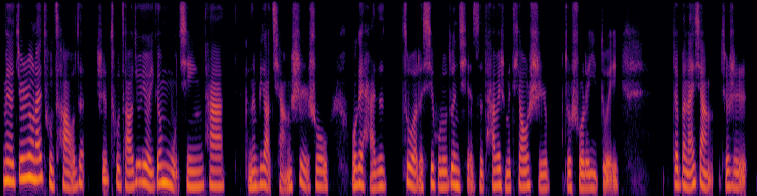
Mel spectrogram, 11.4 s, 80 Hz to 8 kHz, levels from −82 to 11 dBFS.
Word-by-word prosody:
没 245 Hz, 0 st, +5 dB
有， 235 Hz, -, +6 dB
就 270 Hz, +4 st, +2 dB
是 275 Hz, -, +7 dB
用 285 Hz, -1 st, +9 dB
来 260 Hz, +1 st, +6 dB
吐 215 Hz, -8 st, 0 dB
槽 175 Hz, -2 st, -1 dB
的。 210 Hz, +2 st, -3 dB, 0.2 s
是 125 Hz, -, -2 dB
吐 200 Hz, -, -3 dB
槽 175 Hz, -2 st, -1 dB
就 230 Hz, +3 st, 0 dB
有 220 Hz, -4 st, +4 dB
一 170 Hz, -, 0 dB
个 210 Hz, +5 st, +1 dB
母 210 Hz, -7 st, +5 dB
亲， 180 Hz, 0 st, 0 dB
她 190 Hz, -2 st, +1 dB, 0.3 s
可 -, -, -4 dB
能 180 Hz, -, +1 dB
比 205 Hz, -, 0 dB
较 195 Hz, -3 st, +2 dB
强 -, -, -3 dB
势， 195 Hz, -1 st, -2 dB
说 185 Hz, -1 st, -1 dB, 0.3 s
我 195 Hz, -, +2 dB
给 200 Hz, -, +4 dB
孩 185 Hz, -, -4 dB
子 180 Hz, +1 st, -1 dB, 0.2 s
做 200 Hz, -6 st, +2 dB
了 -, -, -1 dB
西 205 Hz, -, 0 dB
葫 180 Hz, -3 st, -4 dB
芦 175 Hz, 0 st, +2 dB
炖 195 Hz, 0 st, +3 dB
茄 180 Hz, -, -5 dB
子， 170 Hz, -, -5 dB
他 180 Hz, -, -4 dB
为 190 Hz, -, +3 dB
什 180 Hz, -3 st, -4 dB
么 165 Hz, -, 0 dB
挑 180 Hz, +1 st, -1 dB
食， 160 Hz, -4 st, -3 dB, 0.2 s
就 170 Hz, -, -1 dB
说 165 Hz, 0 st, -1 dB
了 160 Hz, -, +1 dB
一 165 Hz, -1 st, -1 dB
堆。 -, -, -2 dB, 0.8 s
对， 195 Hz, -, +2 dB
本 190 Hz, -1 st, +1 dB
来 175 Hz, +5 st, +3 dB
想 205 Hz, -6 st, 0 dB
就 180 Hz, -, -2 dB
是 180 Hz, -2 st, -2 dB
185 Hz, 290 characters per minute, -24 LUFS, 175-205 Hz, 0.8 s, 用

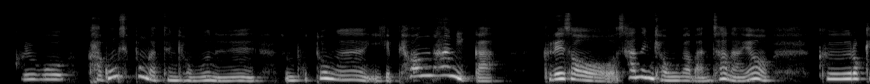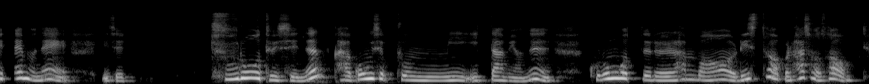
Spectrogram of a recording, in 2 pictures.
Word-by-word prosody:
그리고 230 Hz, -1 st, -5 dB, 0.2 s
가공식품 355 Hz, -, -2 dB
같은 185 Hz, -5 st, -2 dB
경우는 170 Hz, -2 st, -3 dB, 0.2 s
좀 180 Hz, -, -5 dB
보통은 210 Hz, -, 0 dB
이게 165 Hz, +1 st, -8 dB
편하니까 375 Hz, -, 0 dB, 0.4 s
그래서 230 Hz, -8 st, +3 dB
사는 325 Hz, -2 st, +3 dB
경우가 180 Hz, -6 st, -2 dB
많잖아요. 180 Hz, +5 st, -1 dB, 0.4 s
그렇기 255 Hz, +1 st, +2 dB
때문에 235 Hz, -, +1 dB, 0.3 s
이제 165 Hz, -1 st, -7 dB, 0.8 s
주로 280 Hz, +4 st, +5 dB
드시는 200 Hz, -, -1 dB
가공식품이 195 Hz, -5 st, +2 dB
있다면은 180 Hz, +1 st, -3 dB, 0.3 s
고런 260 Hz, +7 st, +6 dB
것들을 200 Hz, -10 st, +1 dB
한번 210 Hz, -2 st, -3 dB
list 250 Hz, -, -2 dB
up을 245 Hz, -, -1 dB
하셔서 235 Hz, -, -3 dB
210 Hz, 250 characters per minute, -25 LUFS, 180-260 Hz, 0.8 s, 고런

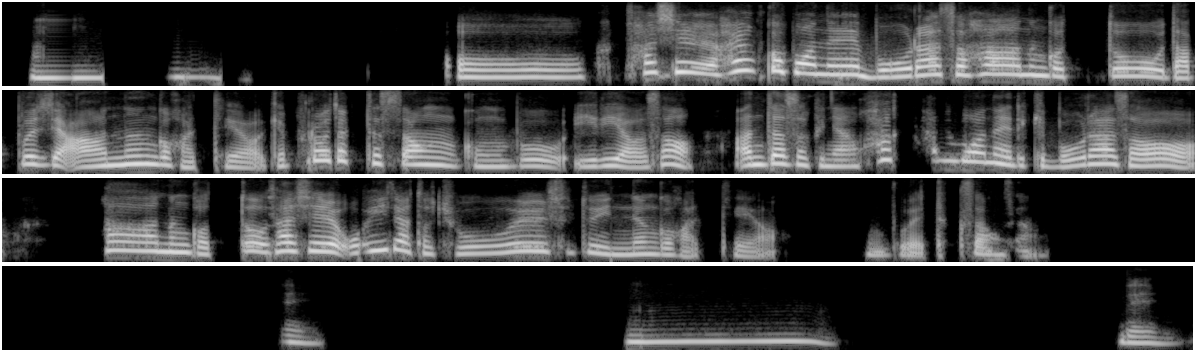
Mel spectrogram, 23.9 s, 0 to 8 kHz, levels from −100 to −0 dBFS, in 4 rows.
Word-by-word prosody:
음 200 Hz, 0 st, -1 dB, 0.3 s
흠. 220 Hz, -2 st, -12 dB, 1.2 s
어 220 Hz, 0 st, 0 dB, 0.2 s
사실 360 Hz, -2 st, +3 dB
한꺼번에 340 Hz, -6 st, +5 dB
몰아서 255 Hz, +6 st, +4 dB
하는 295 Hz, -1 st, +3 dB
것도 245 Hz, 0 st, 0 dB
나쁘지 215 Hz, +4 st, 0 dB
않은 220 Hz, +8 st, +4 dB
것 225 Hz, -, +1 dB
같아요. 165 Hz, -1 st, -6 dB
이렇게 195 Hz, -, -6 dB
프로젝트 350 Hz, -, 0 dB
성 235 Hz, -4 st, +1 dB
공부, 180 Hz, -1 st, -4 dB
일이어서 190 Hz, +3 st, 0 dB, 0.2 s
앉아서 235 Hz, +2 st, +3 dB
그냥 190 Hz, -2 st, -4 dB
확 380 Hz, +2 st, -1 dB
1 350 Hz, 0 st, -7 dB
번에 310 Hz, -7 st, +3 dB, 0.2 s
몰아서 200 Hz, -2 st, +2 dB, 0.5 s
하는 280 Hz, -4 st, +2 dB
것도 250 Hz, +7 st, -2 dB
사실 275 Hz, -1 st, +3 dB
오히려 295 Hz, +8 st, 0 dB
더 210 Hz, -, -7 dB
좋을 225 Hz, +8 st, -3 dB
수도 235 Hz, -1 st, -8 dB
있는 190 Hz, 0 st, -3 dB
것 180 Hz, -, -5 dB
같아요 -, -, -13 dB, 0.4 s
공부의 80 Hz, -3 st, -9 dB
특성상. 95 Hz, -3 st, -10 dB, 2.2 s
예. 180 Hz, -5 st, -11 dB, 1.5 s
음. 210 Hz, 0 st, -6 dB, 1.4 s
네. 175 Hz, -5 st, -8 dB
220 Hz, 200 characters per minute, -23 LUFS, 195-275 Hz, 2.2 s, 한꺼번에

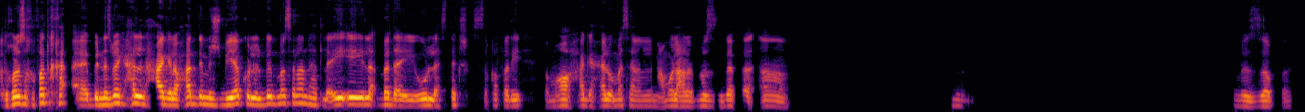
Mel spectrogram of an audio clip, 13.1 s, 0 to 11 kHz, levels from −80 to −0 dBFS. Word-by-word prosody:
فدخول 135 Hz, +5 st, +3 dB
الثقافات 190 Hz, +3 st, 0 dB
خ 190 Hz, -, -2 dB, 0.2 s
بالنسبة 150 Hz, +5 st, +3 dB
لك 180 Hz, -, -1 dB
حلّ 180 Hz, -, +5 dB
الحاجة، 165 Hz, -2 st, +4 dB
لو 140 Hz, -, +3 dB
حد 170 Hz, +2 st, +1 dB
مش 150 Hz, -3 st, -1 dB
بياكل 155 Hz, +2 st, +4 dB
البيض 155 Hz, +4 st, +1 dB
مثلًا 180 Hz, -1 st, -3 dB
هتلاقيه 305 Hz, -, +2 dB
إيه 315 Hz, -1 st, +7 dB
لأ 310 Hz, -, +1 dB
بدأ 150 Hz, -3 st, -1 dB
يقول 130 Hz, +2 st, 0 dB
أستكشف 130 Hz, +3 st, -11 dB
الثقافة 130 Hz, -1 st, -14 dB
دي، 130 Hz, +1 st, -7 dB, 0.2 s
طَب -, -, -20 dB
ما 120 Hz, -, -12 dB
هو 135 Hz, -, +1 dB
حاجة 135 Hz, -1 st, -9 dB
حلوة 130 Hz, 0 st, -3 dB
مثلًا 130 Hz, 0 st, -10 dB
اللي 120 Hz, 0 st, -14 dB
معمول 125 Hz, +3 st, -6 dB
على 120 Hz, 0 st, -4 dB
الرز 120 Hz, +1 st, -9 dB
ده 130 Hz, +2 st, -6 dB
ف -, -, -19 dB, 0.2 s
آه. 120 Hz, -5 st, -11 dB, 1.6 s
إمم. 125 Hz, -3 st, -23 dB, 2.6 s
بالضبط. 120 Hz, -1 st, -9 dB
135 Hz, 165 wpm, -21 LUFS, 125-165 Hz, 2.6 s, إيه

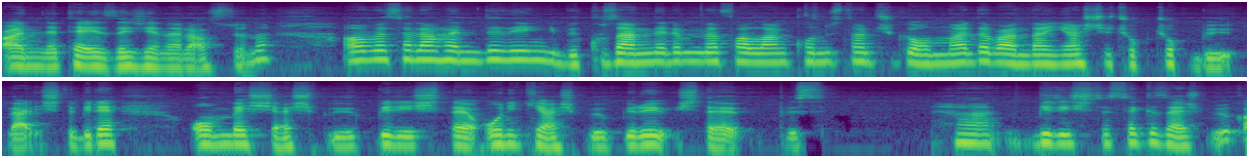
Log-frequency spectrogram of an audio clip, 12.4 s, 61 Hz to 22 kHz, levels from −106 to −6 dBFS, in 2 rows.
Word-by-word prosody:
anne 145 Hz, -2 st, +3 dB
teyze 145 Hz, -1 st, +1 dB
jenerasyonu. 130 Hz, -, -3 dB, 0.3 s
Ama 230 Hz, -, +4 dB
mesela, 245 Hz, 0 st, +3 dB
hani, 225 Hz, -2 st, 0 dB
dediğin 240 Hz, -1 st, 0 dB
gibi 180 Hz, -5 st, -4 dB
kuzenlerimle 205 Hz, +3 st, +3 dB
falan 200 Hz, -2 st, +3 dB
konuşsam 205 Hz, +1 st, -4 dB
çünkü 190 Hz, 0 st, -4 dB
onlar 185 Hz, +2 st, +1 dB
da 215 Hz, -, +3 dB
benden 180 Hz, -2 st, +5 dB
yaşça 180 Hz, +1 st, 0 dB
çok 170 Hz, -1 st, -9 dB
çok 180 Hz, -6 st, -4 dB
büyükler. 130 Hz, -, -1 dB
İşte -, -, -7 dB
biri 165 Hz, +2 st, +4 dB, 0.4 s
15 155 Hz, 0 st, +2 dB
yaş 135 Hz, -, -3 dB
büyük, 135 Hz, 0 st, -7 dB
biri 155 Hz, -3 st, +2 dB
işte 140 Hz, 0 st, +2 dB
12 155 Hz, -1 st, -1 dB
yaş 125 Hz, 0 st, 0 dB
büyük, 130 Hz, 0 st, -6 dB
biri 150 Hz, +1 st, +3 dB
işte, -, -, -3 dB, 0.2 s
s -, -, -9 dB, 0.5 s
he, 170 Hz, +3 st, -6 dB, 0.2 s
biri 175 Hz, -2 st, -1 dB
işte 165 Hz, 0 st, -3 dB
8 180 Hz, 0 st, -4 dB
yaş 135 Hz, -2 st, 0 dB
büyük. 210 Hz, -, -3 dB
175 Hz, 185 wpm, -26 LUFS, 145-205 Hz, 0.5 s, benden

